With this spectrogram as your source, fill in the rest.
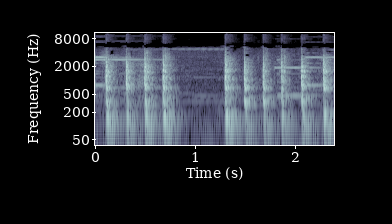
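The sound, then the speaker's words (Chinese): Someone raps on the door of a house in the mountains on a moonless night in two quick bursts, four sharp knocks, a short pause, then five or six more, fairly loud with no voices. “有人敲门，姐姐问， 是谁在外面敲门？”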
